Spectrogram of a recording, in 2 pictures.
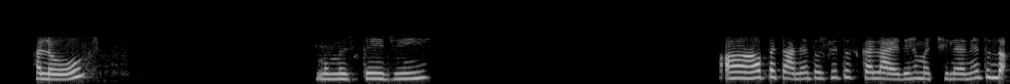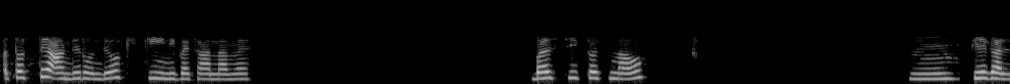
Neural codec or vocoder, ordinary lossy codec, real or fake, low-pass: none; none; real; 3.6 kHz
